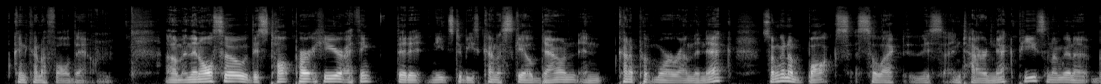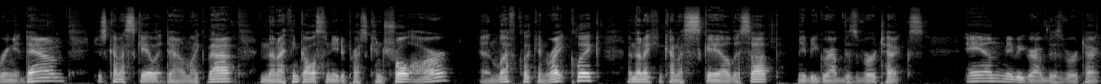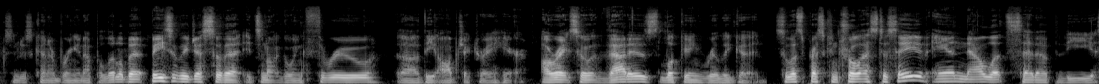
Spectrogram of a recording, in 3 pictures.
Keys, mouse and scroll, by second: 0.0 middle click, 0.7 scroll up 2, 0.8 middle click, 1.6 right drag, 1.7-2.1 middle drag, 2.1 Tab, 2.2-4.7 middle drag, 4.7 scroll up 1, 4.7-7.7 middle drag, 7.7 b, 8.0 middle click, 8.8 b, 8.9-10.3 middle drag, 10.3 g, 11.1 middle click, 11.4 s, 11.9 g, 12.7 middle click, 13.3 ctrl+r, 16.4 middle click, 17.0 s, 18.3 right click, 18.5 middle click, 18.9 g, 19.8-20.7 middle drag, 20.7 right click, 20.8 middle click, 21.3-24.0 typing, 22.6 right click, 23.2 middle click, 23.8 middle click, 24.6 scroll down 3, 24.7 middle click, 25.1 Tab, 25.3-25.7 middle drag, 25.7 right click, 26.3-27.3 middle drag, 27.1 a, 27.3 scroll down 3, 27.5-33.0 middle drag.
